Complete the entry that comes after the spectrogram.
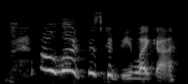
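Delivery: high delighted oh; excited squeal. Real, not acted. To the viewers about the bag, a high excited squeal.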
